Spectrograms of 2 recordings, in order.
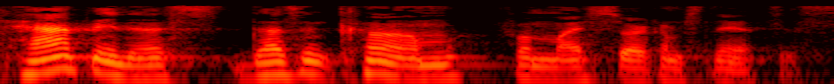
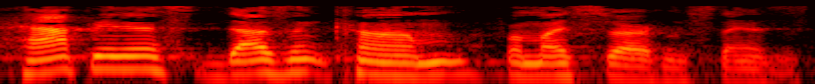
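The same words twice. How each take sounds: First: Said in the usual way. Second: Slow, measured group recitation; recited together. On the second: Shown as a demonstration. Pastor reciting the line with the congregation, slow and measured. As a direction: lead the room through it word by word, slowly. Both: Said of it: "Would you say that with me?".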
